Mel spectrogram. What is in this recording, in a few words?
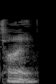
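"time", Nigerian Pidgin, male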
